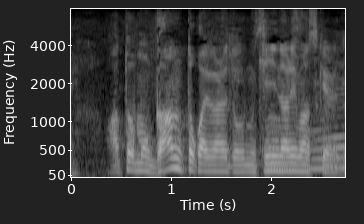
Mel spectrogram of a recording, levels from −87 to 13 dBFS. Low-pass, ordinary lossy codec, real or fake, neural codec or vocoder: none; none; real; none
